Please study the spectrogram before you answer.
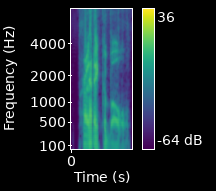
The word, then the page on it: predicable: American English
